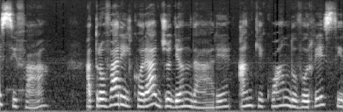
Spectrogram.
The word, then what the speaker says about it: coraggio: Na palavra coraggio. Coraggio, são dois Gs, então tem aquela pronúncia um pouquinho mais forte.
